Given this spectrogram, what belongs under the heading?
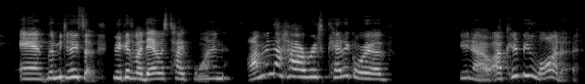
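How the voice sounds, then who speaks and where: A woman with a strong Southern accent talks very fast in a raised, projected voice, high-pitched with a bright, sharp tone and lively intonation, on a very clean recording with a silent background. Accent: heavy Southern. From Kentucky, US South. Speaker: keto diet content creator. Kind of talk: casual live stream chat.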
